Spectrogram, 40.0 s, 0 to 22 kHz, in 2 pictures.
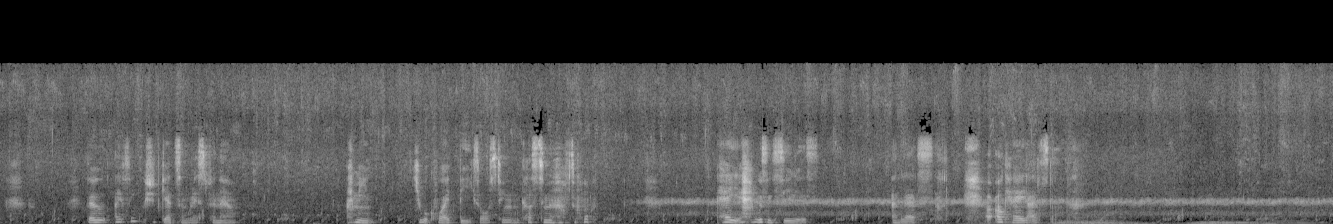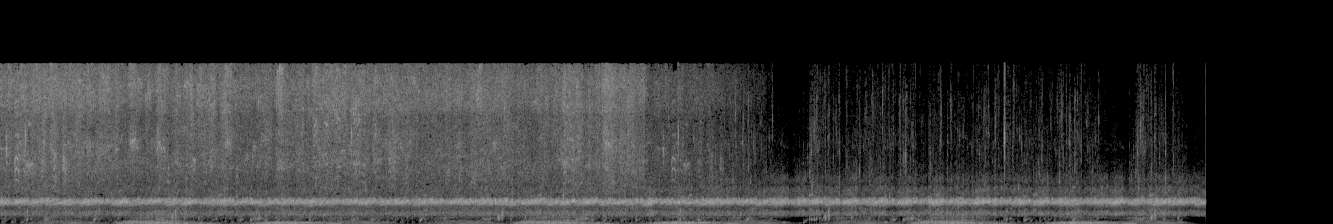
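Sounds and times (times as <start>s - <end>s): low calls: 0.0s - 37.8s.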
